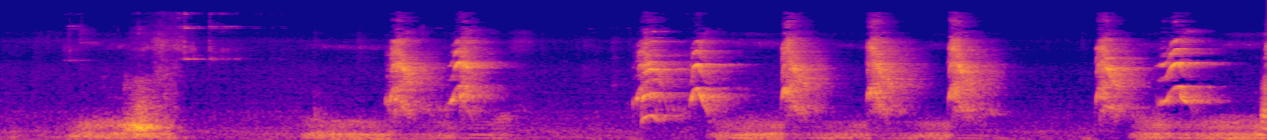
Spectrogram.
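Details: French Bulldog puppy trying to get a toy from a Staffordshire Bull Terrier gives bursts of shrill yips and barks, roughly one every second, alternating with deep growling rumbles.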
